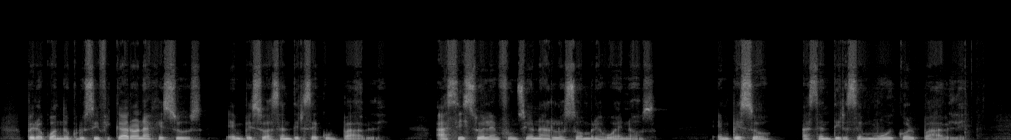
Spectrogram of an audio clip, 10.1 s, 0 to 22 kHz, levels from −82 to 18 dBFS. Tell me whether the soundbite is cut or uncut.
uncut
